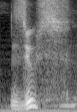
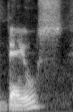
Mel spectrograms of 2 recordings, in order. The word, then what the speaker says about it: Zeus: one of course so in English you say that Zeus Zeus Zeus and of course in Italian we say Zeus Zeus now what happens in um in ancient Greek pronunciation there well the oldest standardized for the pronunciation would be that classical attic one that most people are interested in is Deus so the the letter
